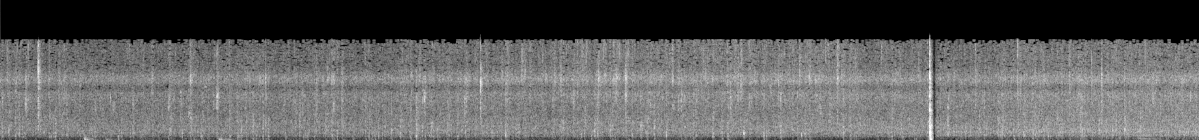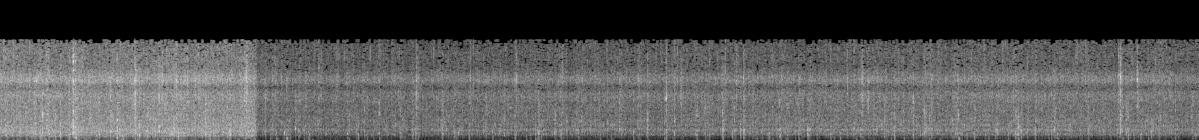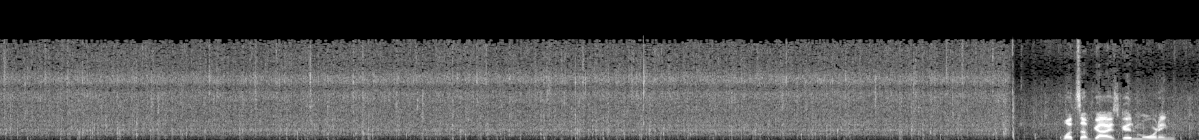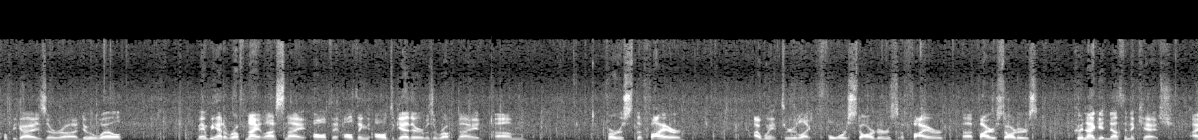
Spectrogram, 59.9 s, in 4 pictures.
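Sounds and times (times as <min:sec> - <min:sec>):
rain pattering: 0:00.0 - 0:59.9
drops ticking: 0:00.1 - 0:10.6.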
